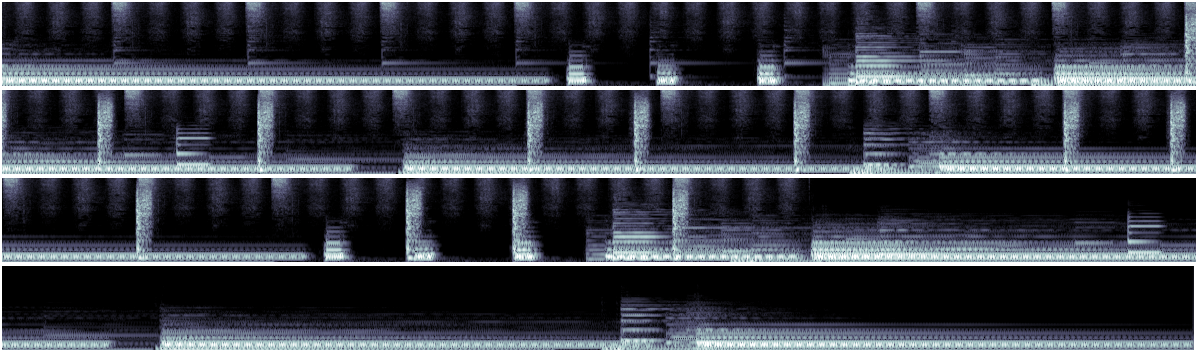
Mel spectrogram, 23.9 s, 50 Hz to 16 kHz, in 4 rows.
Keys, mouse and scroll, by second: 0.1 click, 7.9 click, 13.6 click, 17.8 click, 20.0 click, 20.7 KP_1, 20.9 KP_0, 21.2 Return, 23.0 middle click.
